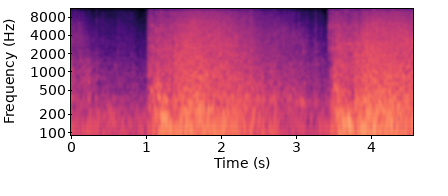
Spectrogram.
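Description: Wooden crates and barrels smash apart.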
